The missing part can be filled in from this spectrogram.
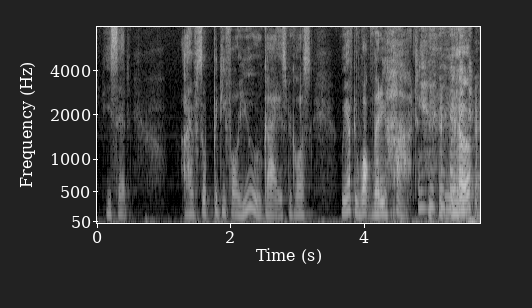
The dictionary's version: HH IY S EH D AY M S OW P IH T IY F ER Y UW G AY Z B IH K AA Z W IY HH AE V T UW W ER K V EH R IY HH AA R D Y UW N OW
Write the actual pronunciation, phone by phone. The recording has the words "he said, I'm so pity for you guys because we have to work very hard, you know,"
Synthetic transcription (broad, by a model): HH IY S EH D AY M S OW P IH T IY F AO Y UW G AY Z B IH K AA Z W IY HH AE F T UW W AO K V EH R IY HH AA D Y UW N OW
